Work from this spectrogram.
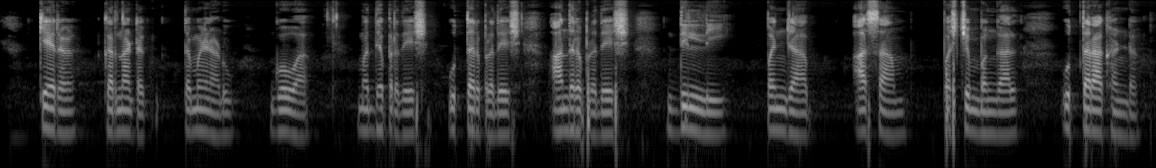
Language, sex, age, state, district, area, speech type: Marathi, male, 30-45, Maharashtra, Pune, urban, spontaneous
